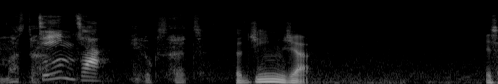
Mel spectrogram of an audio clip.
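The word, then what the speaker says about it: 神社: that the naginata master he looks at the Ginga is how you say Shrine in Japanese so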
